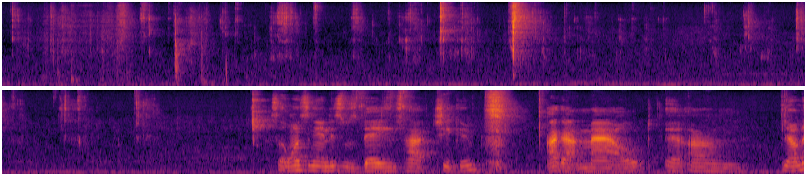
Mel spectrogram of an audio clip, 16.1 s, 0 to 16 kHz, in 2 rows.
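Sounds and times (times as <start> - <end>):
person chewing food: 0.0 - 9.8.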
